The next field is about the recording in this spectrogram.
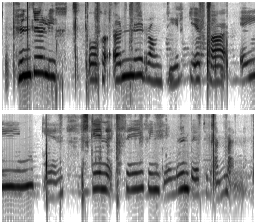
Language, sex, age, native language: Icelandic, female, 18-19, Icelandic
